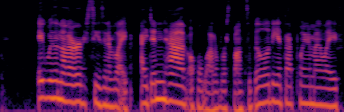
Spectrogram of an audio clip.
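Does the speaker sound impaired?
No.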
